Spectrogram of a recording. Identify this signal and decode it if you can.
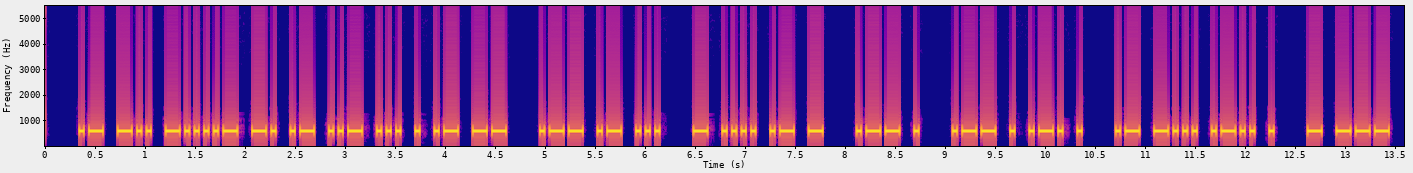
Morse code, heard as a keyed tone, about 25 wpm, 600 Hz. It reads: AD-NAUSEAM WAS THAT WE WERE ABLE TO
